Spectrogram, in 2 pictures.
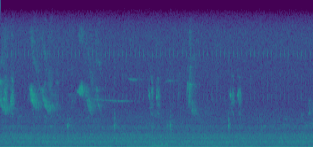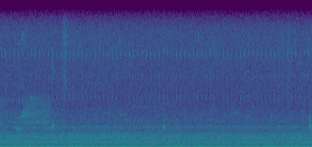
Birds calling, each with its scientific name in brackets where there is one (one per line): Red-winged Blackbird (Agelaius phoeniceus)
European Starling (Sturnus vulgaris)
